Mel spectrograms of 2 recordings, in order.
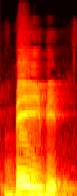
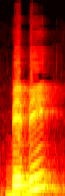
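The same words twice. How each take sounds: First: Falling "bei-bi" for বেবি; correct pronunciation. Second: Rising "be-bi" for বেবি; no glide in বেবি; wrong pronunciation. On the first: Teacher closing the drill, falling বেবি with ei. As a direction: slide into i after e in বেবি. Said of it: "সঠিকটা হচ্ছে". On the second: Teacher repeating the contrast, rising বেবি with plain e. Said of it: "ভুলটা হচ্ছে". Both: Shown as a demonstration.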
